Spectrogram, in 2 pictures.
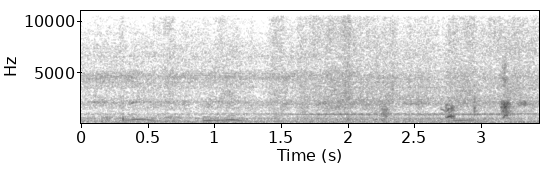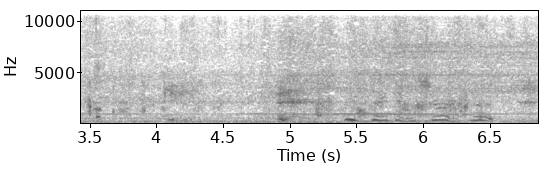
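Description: Puppies yip and whine close by.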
